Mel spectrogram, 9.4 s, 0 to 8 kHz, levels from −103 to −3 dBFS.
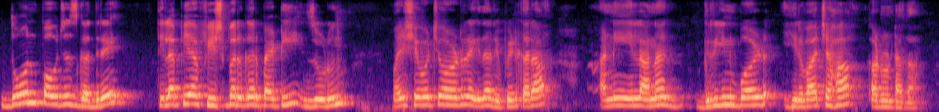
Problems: none marked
